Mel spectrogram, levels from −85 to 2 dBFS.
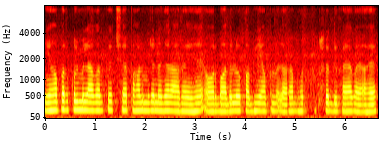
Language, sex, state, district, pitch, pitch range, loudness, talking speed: Hindi, male, Uttarakhand, Tehri Garhwal, 160 Hz, 150-170 Hz, -17 LUFS, 215 wpm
